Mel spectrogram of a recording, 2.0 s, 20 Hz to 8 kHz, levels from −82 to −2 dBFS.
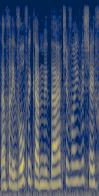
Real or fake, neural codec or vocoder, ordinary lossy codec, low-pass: fake; autoencoder, 22.05 kHz, a latent of 192 numbers a frame, VITS, trained on many speakers; none; 7.2 kHz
